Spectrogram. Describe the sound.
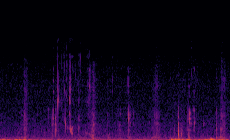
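Someone chews a citrus-mint gummy candy. Soft, quiet, moist chewing and biting sounds come in an irregular series, louder toward the end.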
